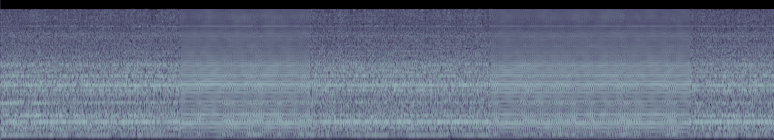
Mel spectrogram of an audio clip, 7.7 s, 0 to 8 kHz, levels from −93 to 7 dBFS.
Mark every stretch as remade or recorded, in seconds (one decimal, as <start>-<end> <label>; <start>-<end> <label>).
0.0-1.8 recorded; 1.8-3.1 remade; 3.1-4.9 recorded; 4.9-6.9 remade; 6.9-7.7 recorded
